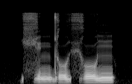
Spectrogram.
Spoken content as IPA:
çendoːçoɲ

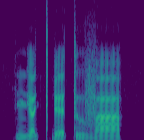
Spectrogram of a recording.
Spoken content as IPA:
nʲa˨tʲɗɛ˦tɯ˦ va˥

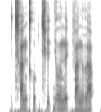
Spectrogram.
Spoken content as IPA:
t͡ɕʰa˦˥nkʰu˦˥k̚t͡ɕʰi˥˩t̚ jɤː˧ne˥˩k̚ fa˦˥nra˥˩p̚

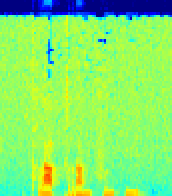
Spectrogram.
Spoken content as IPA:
pʰla˥˩ʔkra˨˩n fɯ˨˩ŋhi˦˥t̚

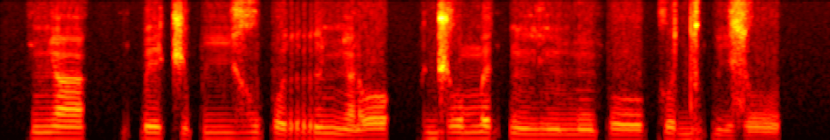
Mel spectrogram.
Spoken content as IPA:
ɲã˦ | k͡pe˦˨t͡ʃɪ˨piː˦ ɣu˦po˨rʊ˦ ɲã˨ɾɔ˦ | d͡ʒo˦mɛ˦k͡pĩ˨ɣĩ˨ mũ˨ poː˨ kʊ˦ dʊ˦k͡pi˨zo˨

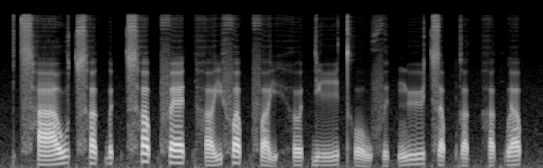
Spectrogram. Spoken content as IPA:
t͡sʰaː˨˥w t͡sʰɐ˧k̚ɵ˨˥t̚t͡sʰɐ˥p̚ fɛː˥t̚hɐ˨˥jfɐ˥p̚fɐ˨˩j hɵ˨t̚ jiː˨˧t̪ʰo˨˩wfɪ˨k̚ŋyː˥ t͡sɐ˧p̚kɐ˨k̚hɐ˧k̚ lɐ˥p̚

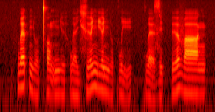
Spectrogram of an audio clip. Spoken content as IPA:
hwɛ˦˥t̚ɲo̤˨˩t̪ʰɔ̰˧˨ŋ ɲɨ̤˨˩hwɛ̤˨˩j xɨ˨˦ə̯ɲi˧ə̯ɲo̤˨˩kwi˧˩˨ | kwɛ˧˩zi˨˩t̚ ʔɨ˨˦ə̯vaː˧ŋ

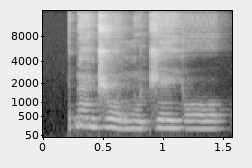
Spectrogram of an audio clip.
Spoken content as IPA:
ɗɛ̃˦d͡ʒo˦˨ ɲũ˨ t͡ʃeː˧joː˧

